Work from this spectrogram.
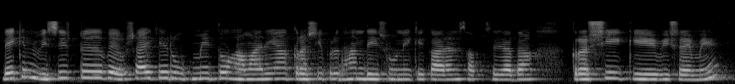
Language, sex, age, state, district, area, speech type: Hindi, female, 60+, Madhya Pradesh, Balaghat, rural, spontaneous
